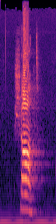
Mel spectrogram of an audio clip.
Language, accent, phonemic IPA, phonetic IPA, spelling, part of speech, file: Armenian, Eastern Armenian, /ʃɑntʰ/, [ʃɑntʰ], շանթ, noun, Hy-շանթ.ogg
- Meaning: 1. lightning 2. lightning strike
